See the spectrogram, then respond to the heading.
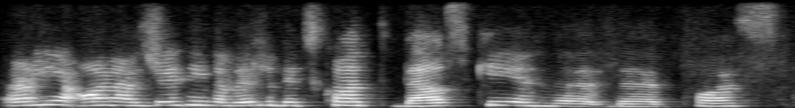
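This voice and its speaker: A woman, a live-streaming artist chatting casually while she paints, musing in wandering sentences with many pauses. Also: fairly high pitch, highs cut off. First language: Serbo-Croatian. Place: home in the mountains.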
